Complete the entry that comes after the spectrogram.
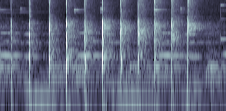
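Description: Brief applause: about a dozen sharp, evenly spaced hand claps in a quick steady rhythm, with a faint sustained tone humming underneath and no talking.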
